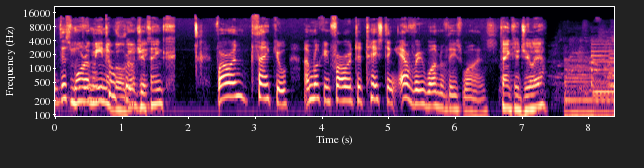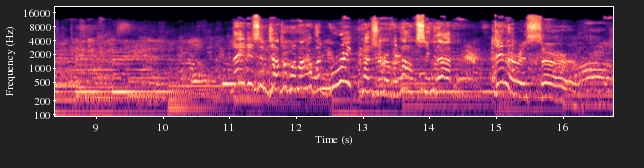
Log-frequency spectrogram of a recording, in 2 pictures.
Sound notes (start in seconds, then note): 7.3 lively chatter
